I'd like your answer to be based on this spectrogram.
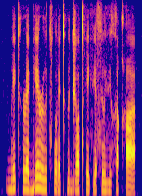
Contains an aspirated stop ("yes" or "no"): yes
